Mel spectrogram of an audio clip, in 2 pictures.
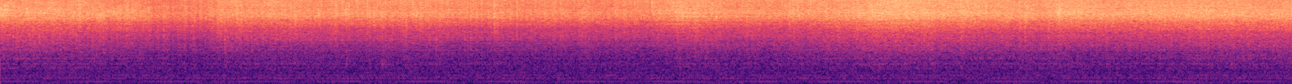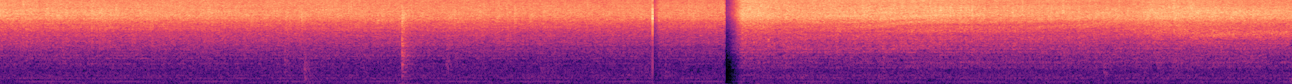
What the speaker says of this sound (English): So we're just dipping them right in that oil.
